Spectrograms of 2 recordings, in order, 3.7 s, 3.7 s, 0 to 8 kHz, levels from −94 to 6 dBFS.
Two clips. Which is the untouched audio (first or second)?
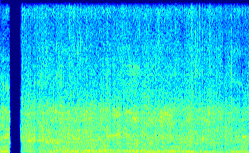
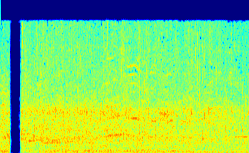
second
